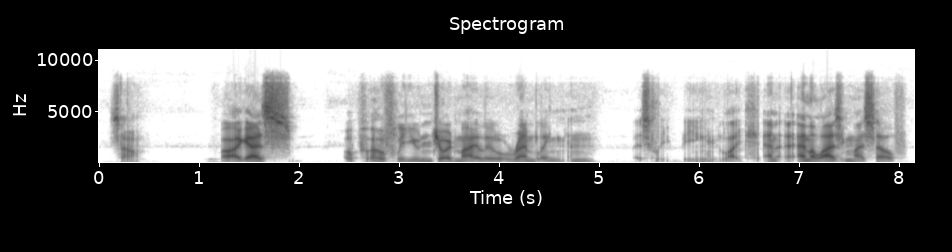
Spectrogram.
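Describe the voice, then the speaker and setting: Delivered at a moderate pace, the speech has monotone, flat intonation, big swings in loudness and long, frequent pauses. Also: man, very deep, low pitch for a man. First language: not English. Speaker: gaming streamer. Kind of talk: gameplay commentary. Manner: halting.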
